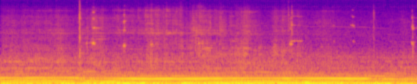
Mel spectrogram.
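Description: Porsche sports car's engine running at low revs in first gear, a steady low drone that eases down slightly about a second in, with a few light ticks over it.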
